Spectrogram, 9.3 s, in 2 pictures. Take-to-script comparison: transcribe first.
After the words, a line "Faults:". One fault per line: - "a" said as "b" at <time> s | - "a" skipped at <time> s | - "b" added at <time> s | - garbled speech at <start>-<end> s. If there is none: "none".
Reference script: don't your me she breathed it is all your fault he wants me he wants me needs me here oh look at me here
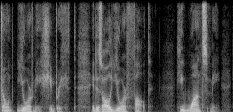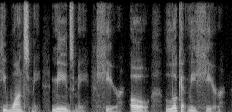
don't your me she breathed it is all your fault he wants me he wants me needs me here oh look at me here
Faults:
none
